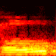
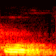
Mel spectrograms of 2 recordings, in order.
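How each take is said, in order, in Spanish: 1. Se pronuncia como dos vocales separadas, o y luego u. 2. Se pronuncia como una sola vocal, u. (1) "No hay que decir O U" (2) "U, simplemente"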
